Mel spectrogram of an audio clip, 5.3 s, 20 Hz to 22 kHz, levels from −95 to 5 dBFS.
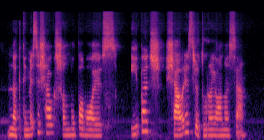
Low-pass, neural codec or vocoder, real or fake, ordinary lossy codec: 14.4 kHz; codec, 44.1 kHz, 7.8 kbps, DAC; fake; Opus, 24 kbps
